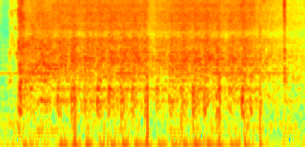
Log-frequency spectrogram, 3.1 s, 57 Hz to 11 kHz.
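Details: 1998 Ford Contour with a Duratec engine: steady starter cranking with even compression pulses but no firing; spark is present but there is no fuel pressure at the fuel rail Schrader valve, so it cranks but won't start.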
